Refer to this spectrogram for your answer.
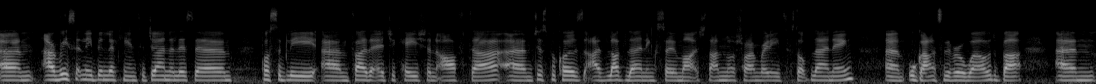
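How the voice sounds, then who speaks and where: A woman with a London accent talks at a very fast pace, her pitch sitting in the medium range. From North London, England. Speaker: university student. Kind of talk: casual testimony. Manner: hesitant with frequent fillers.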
